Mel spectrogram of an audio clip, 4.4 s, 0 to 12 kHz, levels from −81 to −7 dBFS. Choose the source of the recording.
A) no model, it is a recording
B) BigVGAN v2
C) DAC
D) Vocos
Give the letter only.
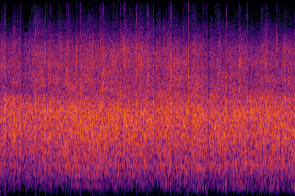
A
